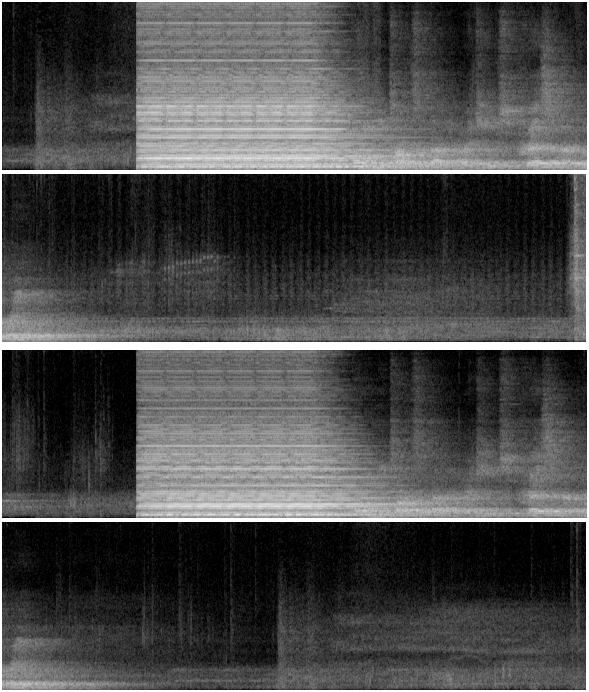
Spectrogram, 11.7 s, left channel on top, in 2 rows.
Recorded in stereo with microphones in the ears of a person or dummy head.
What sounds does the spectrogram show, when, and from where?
1.3 s an alarm: 15° left (ahead or behind), 0.8 m
3.5 s a man speaking: 60° left (ahead or behind), 0.8 m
